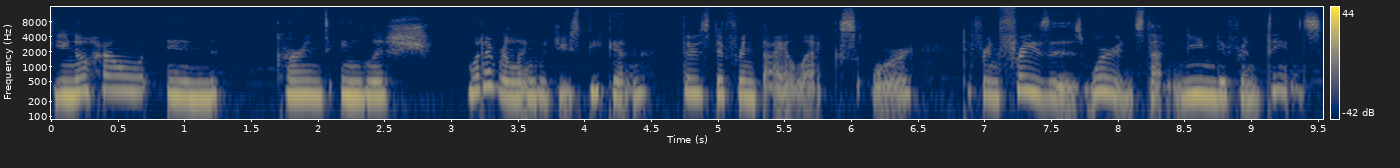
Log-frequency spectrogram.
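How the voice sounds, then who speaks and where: Music plays in the background as a soft-spoken woman talks at a high pitch. She goes at a fairly slow pace with ordinary pitch variation. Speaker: voice actor. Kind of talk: educational history narration. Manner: casual.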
